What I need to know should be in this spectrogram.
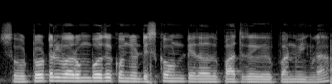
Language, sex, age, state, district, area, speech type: Tamil, male, 18-30, Tamil Nadu, Viluppuram, urban, spontaneous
